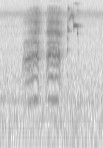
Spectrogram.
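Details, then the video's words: Chestnut-eared aracari visiting a backyard in Brazil's Cerrado biome: two harsh, raspy, buzzy notes in quick succession, each with rich harmonics, followed by a brief thin chirp over a steady high insect hiss. "O Canto do Araçari-Castanho Bisbilhotando no Quintal"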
